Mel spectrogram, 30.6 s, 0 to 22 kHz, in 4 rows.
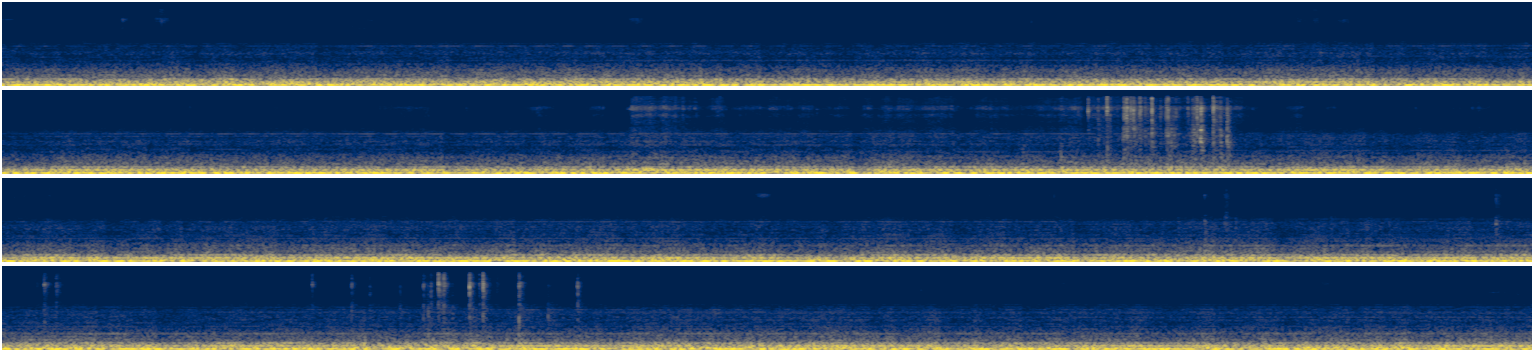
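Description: Cabin noise of an Airbus A320 climbing after takeoff, heard from a window seat beside the engine: a loud, steady engine drone over a low rumble with a held hum. Brief hissing noises come about 11 and 13 seconds in and again around 25 seconds.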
